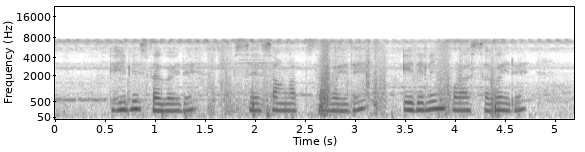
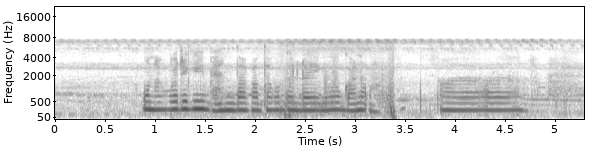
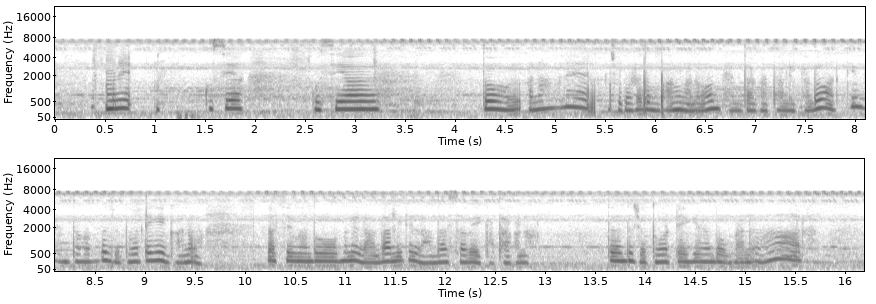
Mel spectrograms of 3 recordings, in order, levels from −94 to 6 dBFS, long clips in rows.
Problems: constant background noise, continuous background conversations, low volume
